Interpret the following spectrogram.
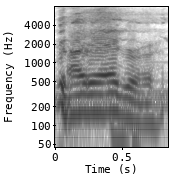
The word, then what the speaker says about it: Niagara: Niagara. NIAG. Don't ask me to. Where's the end of the day here? I'm going to have to write the shit out. Rhymes with Viagra.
